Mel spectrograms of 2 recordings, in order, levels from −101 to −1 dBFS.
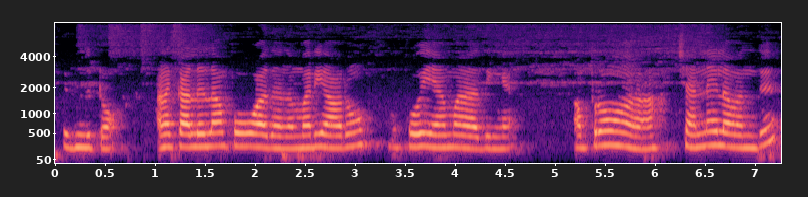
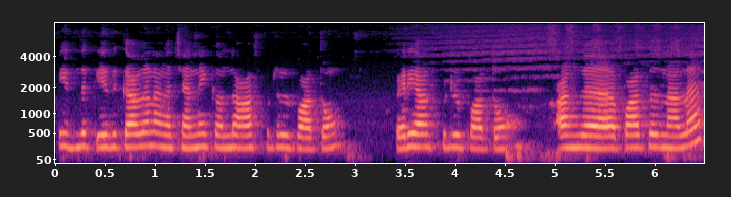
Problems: none marked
